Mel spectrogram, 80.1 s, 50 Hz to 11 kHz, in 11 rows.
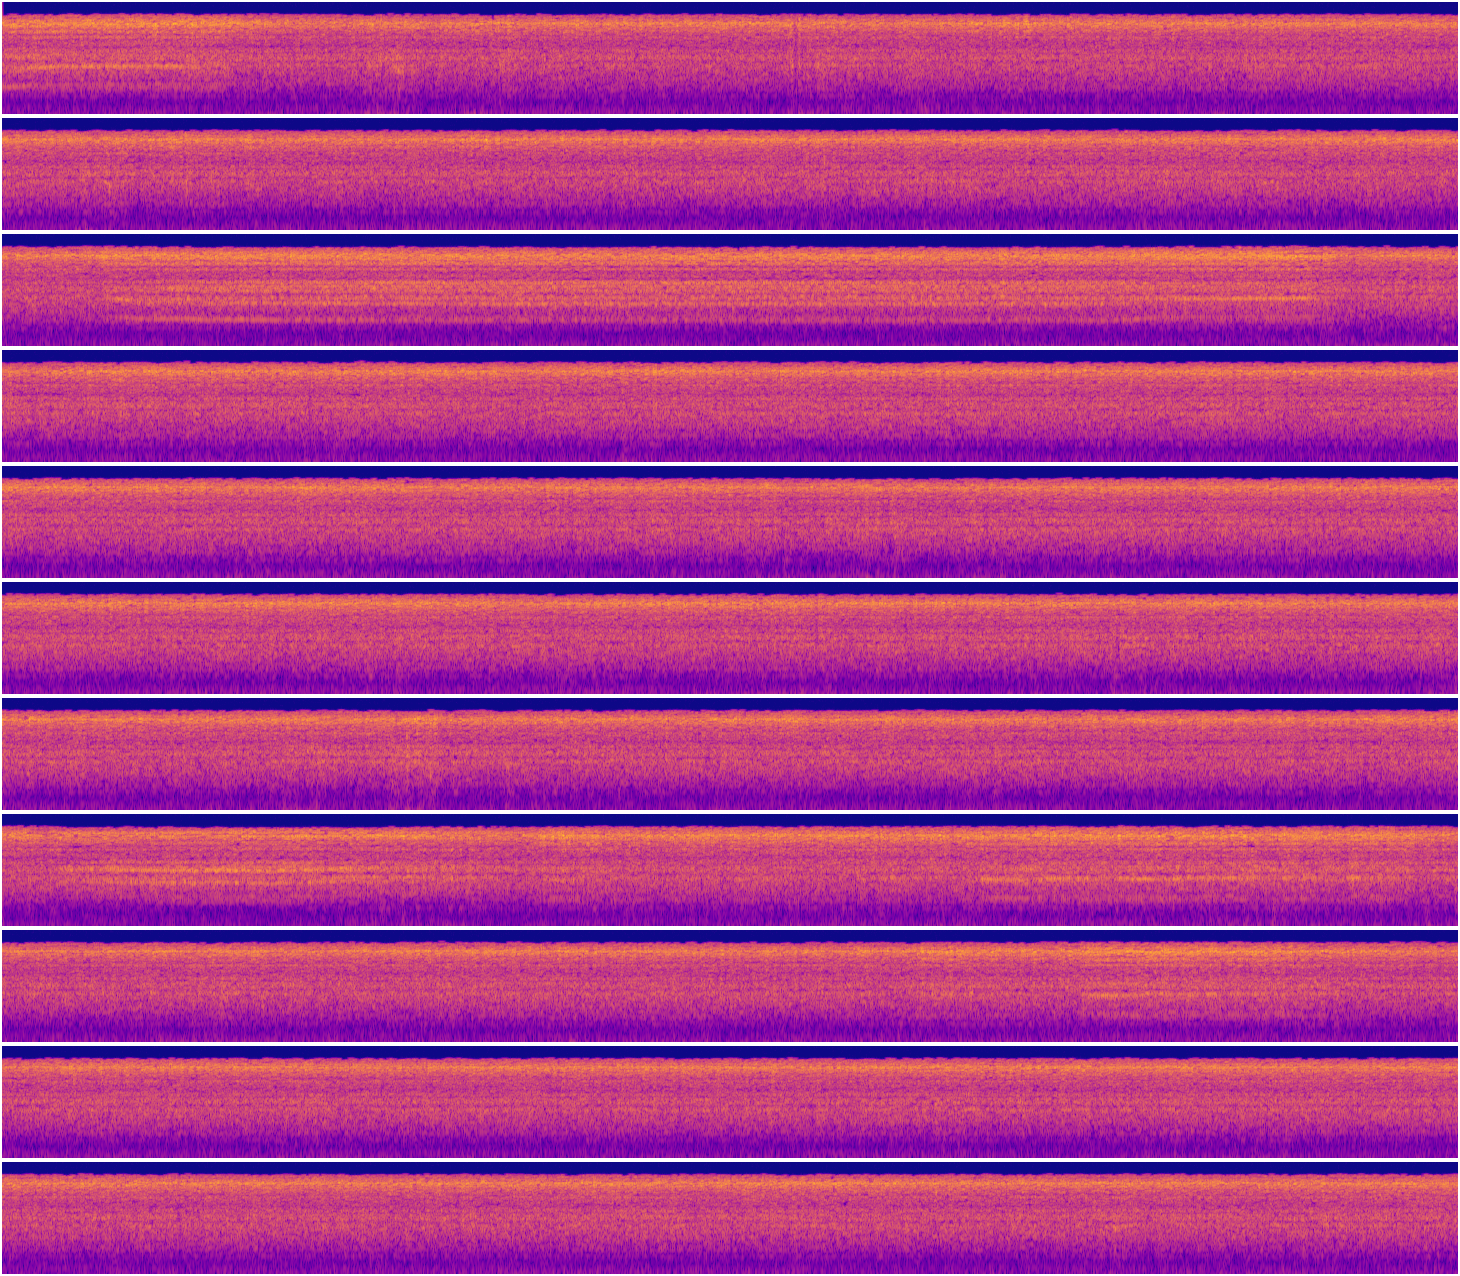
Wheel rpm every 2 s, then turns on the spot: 230, 230, 240, 230, 230, 230, 230, 230, 210, 210, 230, 230, 230, 240, 230, 230, 230, 230, 230, 230, 230, 230, 230, 240, 230, 220, 220, 230, 230, 230, 240, 230, 230, 230, 230, 230, 230, 230, 230, 240.
none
